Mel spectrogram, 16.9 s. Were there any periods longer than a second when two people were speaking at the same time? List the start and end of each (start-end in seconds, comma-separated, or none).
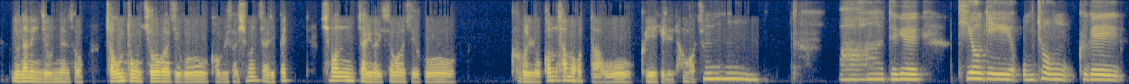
none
